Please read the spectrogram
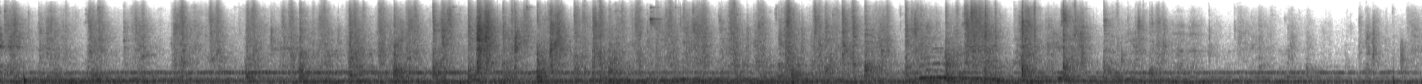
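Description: Hurried footsteps, irregular steps, scuffs and knocks going down a concrete stairway and across a littered floor. Beneath them runs a steady held tone of background music, joined by a second held note for a few seconds past the middle.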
